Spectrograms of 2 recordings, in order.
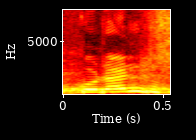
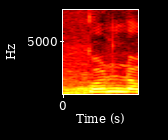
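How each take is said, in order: First: The d sound is clearly pronounced before nt. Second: The d sound is blurred into a nasal. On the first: The speaker calls it right. "कुडंट सुडंट बुडंट" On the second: The speaker calls it wrong. "ऐसे नहीं"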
